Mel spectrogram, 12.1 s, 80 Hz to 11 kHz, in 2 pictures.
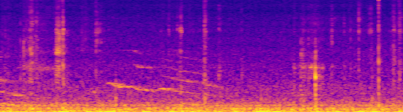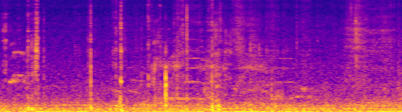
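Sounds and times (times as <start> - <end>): low room hum: 0.0 - 12.0
cards clicking and rustling: 4.5 - 10.2.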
